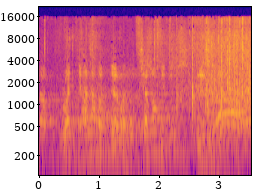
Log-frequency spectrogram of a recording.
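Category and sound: crowd, crowd cheering and applauding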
